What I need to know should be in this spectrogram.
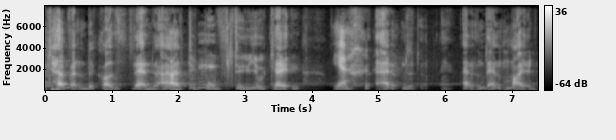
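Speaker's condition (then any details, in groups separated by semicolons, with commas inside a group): Paraplegia with essential tremor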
